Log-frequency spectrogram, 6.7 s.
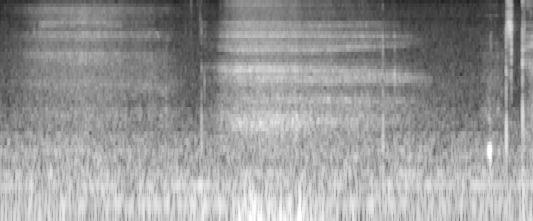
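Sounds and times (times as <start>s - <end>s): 
person taking a slow deep breath: 0.2s - 5.5s
speech: 6.3s - 6.6s.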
